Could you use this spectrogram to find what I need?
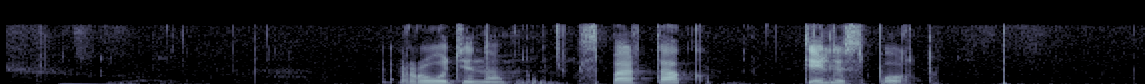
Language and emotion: Russian, neutral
